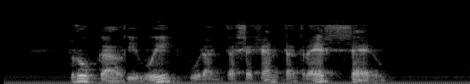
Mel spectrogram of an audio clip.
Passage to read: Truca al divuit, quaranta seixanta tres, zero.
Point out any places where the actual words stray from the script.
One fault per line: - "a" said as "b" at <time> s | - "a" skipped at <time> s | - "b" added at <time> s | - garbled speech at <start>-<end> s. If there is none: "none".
none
